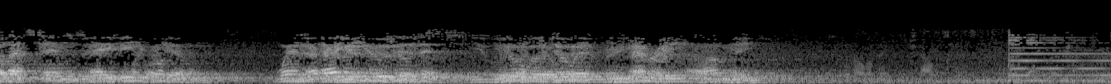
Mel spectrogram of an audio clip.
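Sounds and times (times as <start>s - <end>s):
low murmuring room sound: 0.0s - 10.1s
speech: 0.1s - 2.2s, 2.8s - 7.7s
small altar bell ringing at chalice elevation: 10.0s - 11.0s.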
